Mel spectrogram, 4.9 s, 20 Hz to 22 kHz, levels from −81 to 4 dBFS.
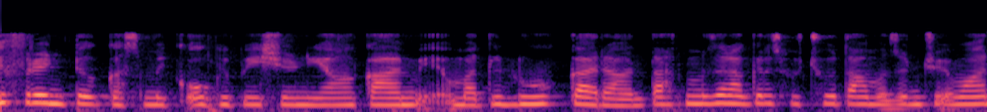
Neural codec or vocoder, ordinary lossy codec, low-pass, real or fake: none; none; 7.2 kHz; real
